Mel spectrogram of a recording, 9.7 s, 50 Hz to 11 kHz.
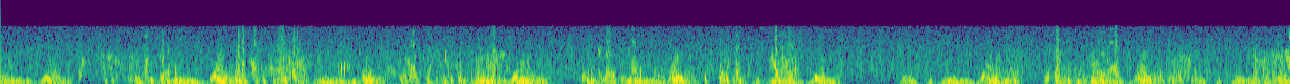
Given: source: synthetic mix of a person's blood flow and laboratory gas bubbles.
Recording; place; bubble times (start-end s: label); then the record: Doppler ultrasound of blood flow; precordium
0.00-0.11 s: bubbles
0.58-0.65 s: bubbles
0.75-1.42 s: bubbles
1.73-2.32 s: bubbles
2.45-2.65 s: bubbles
2.88-3.82 s: bubbles
4.33-4.86 s: bubbles
4.89-5.00 s: bubbles
5.25-5.33 s: bubbles
5.37-5.57 s: bubbles
5.75-6.01 s: bubbles
7.54-7.68 s: bubbles
7.82-8.42 s: bubbles
8.66-9.00 s: bubbles
9.38-9.68 s: bubbles
From the record:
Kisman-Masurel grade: 332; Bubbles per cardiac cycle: rolling drumbeat, 9 or more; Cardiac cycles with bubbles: 50 to 99%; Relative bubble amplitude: moderate (0.250 to 0.450); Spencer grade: 3 (all of the cardiac periods contain showers or single bubble signals, but not dominating or overriding the cardiac motion signals); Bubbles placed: only in the low amplitude regions of the cardiac cycle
